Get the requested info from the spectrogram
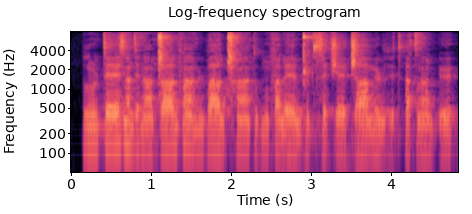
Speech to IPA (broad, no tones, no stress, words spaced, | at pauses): lũɳ tɛːzãdɛðãː ʈ͡ʂaːɳfãːðʏɳ baːɳʈ͡ʂʰãː tubũfa ɳɛːɳɖ͡ʐũt zɛt͡ʃɛːd͡ʒaːmʏːɳ rʏtʔatlãːɳ ʔʏ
